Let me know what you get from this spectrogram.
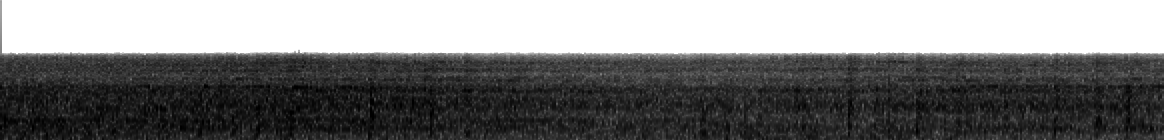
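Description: Passenger coaches of an arriving express train rolling past close by: a steady rumble and hiss of wheels on the rails that slowly gets quieter as the train slows.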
